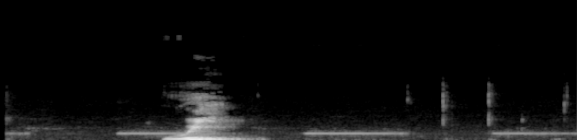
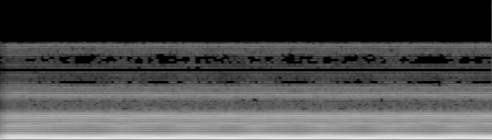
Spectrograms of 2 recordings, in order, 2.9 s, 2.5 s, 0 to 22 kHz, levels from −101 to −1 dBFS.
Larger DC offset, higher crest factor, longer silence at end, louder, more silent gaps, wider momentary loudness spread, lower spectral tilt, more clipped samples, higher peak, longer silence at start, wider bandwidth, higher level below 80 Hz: neither; first, 22 dB vs 6 dB; first, 1.7 s vs 0 s; second, -17 LUFS vs -12 LUFS; neither; first, 27 LU vs 0 LU; first, -6.5 dB/octave vs -3 dB/octave; neither; first, -2 dBFS vs -6 dBFS; first, 0.8 s vs 0 s; second, 7.6 kHz vs 8.8 kHz; about the same, -64 dBFS vs -66 dBFS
